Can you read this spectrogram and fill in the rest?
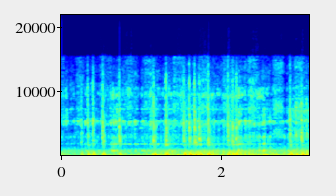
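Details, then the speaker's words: Ford 8N 6V tractor abandoned in storage about 8 years, first start on ether: uneven, stumbling, lumpy idle; owner thinks it runs on only two or three cylinders before it picks up; cause not confirmed. "it's running I only think it's running on like two or three cylinders but oh there she goes"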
